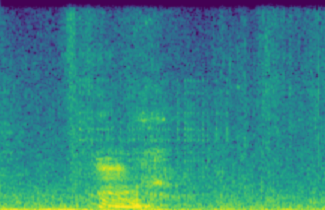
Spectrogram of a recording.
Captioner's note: groan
